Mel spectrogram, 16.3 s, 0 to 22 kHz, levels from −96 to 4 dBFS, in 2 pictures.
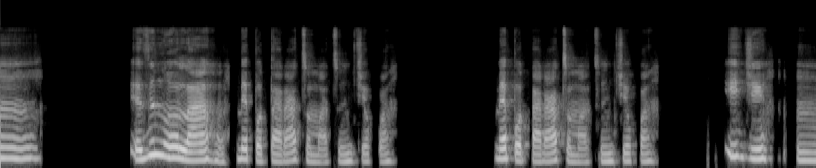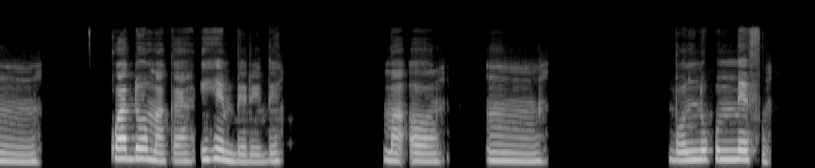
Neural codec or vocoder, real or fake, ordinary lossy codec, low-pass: none; real; none; 10.8 kHz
